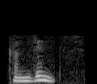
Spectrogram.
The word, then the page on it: convince: kən’vıns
